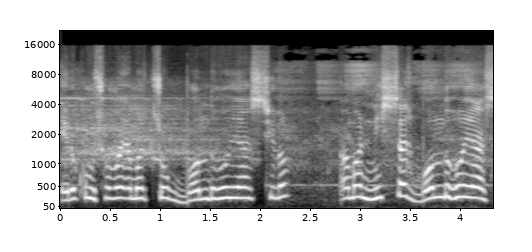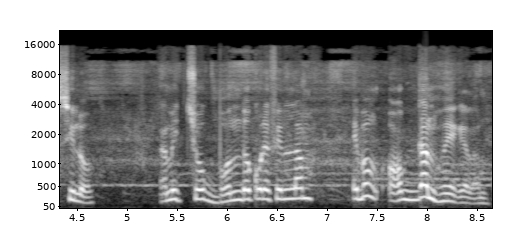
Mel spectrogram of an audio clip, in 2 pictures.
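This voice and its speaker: A man's voice: sits high, moderate pace, darkish tone, a little hiss or hum. A man narrating a scripted first-person horror story in a dramatic, suspenseful storytelling manner. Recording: background music under the voice.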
